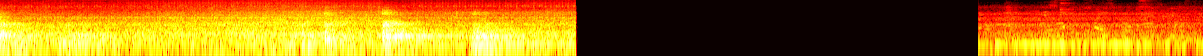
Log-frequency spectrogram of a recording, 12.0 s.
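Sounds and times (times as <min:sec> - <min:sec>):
engines idling: 0:00.0 - 0:05.8, 0:09.8 - 0:12.0.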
